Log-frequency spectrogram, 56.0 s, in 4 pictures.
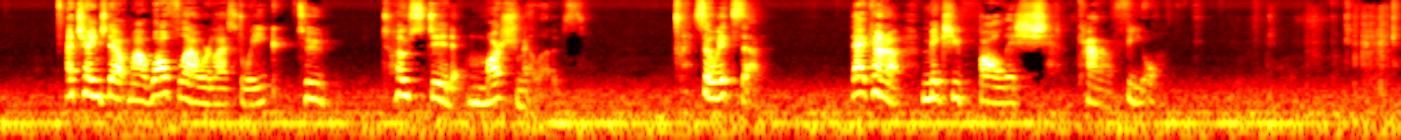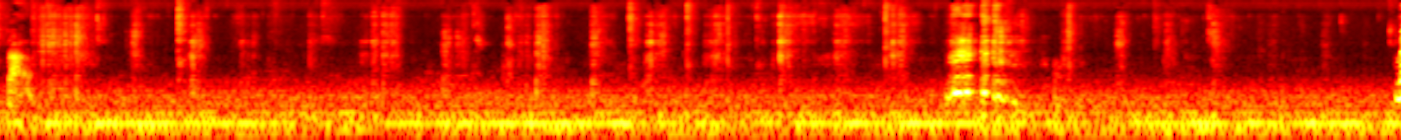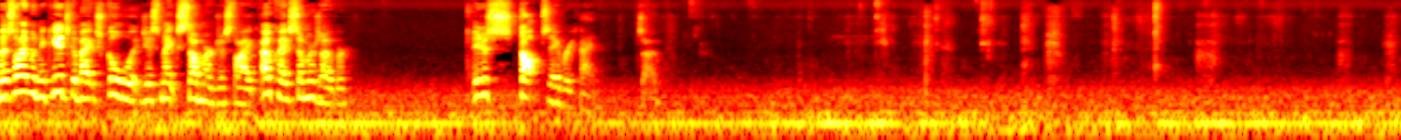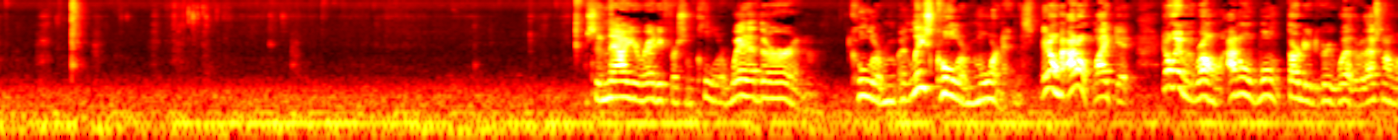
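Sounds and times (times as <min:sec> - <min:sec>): low steady hum: 0:00.0 - 0:56.0
person chewing food: 0:11.9 - 0:27.8, 0:35.9 - 0:45.8.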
